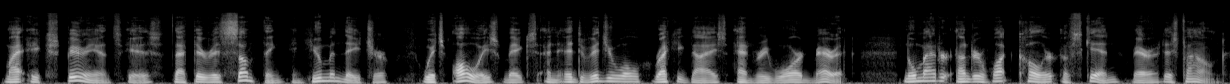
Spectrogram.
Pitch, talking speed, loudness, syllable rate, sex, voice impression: 110 Hz, 140 wpm, -20 LUFS, 4.9 syllables/s, male, masculine, middle-aged, thick, tensed, slightly powerful, slightly halting, slightly calm, friendly, reassuring, wild, lively, slightly strict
